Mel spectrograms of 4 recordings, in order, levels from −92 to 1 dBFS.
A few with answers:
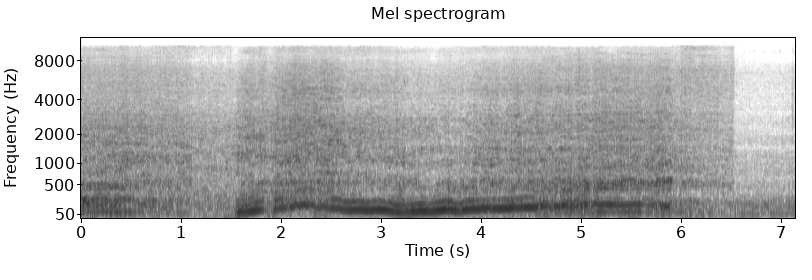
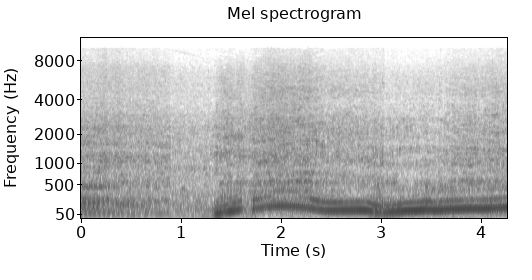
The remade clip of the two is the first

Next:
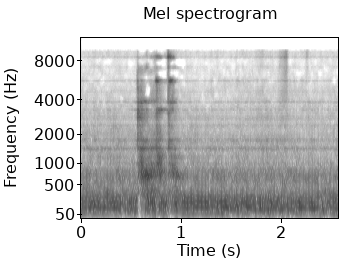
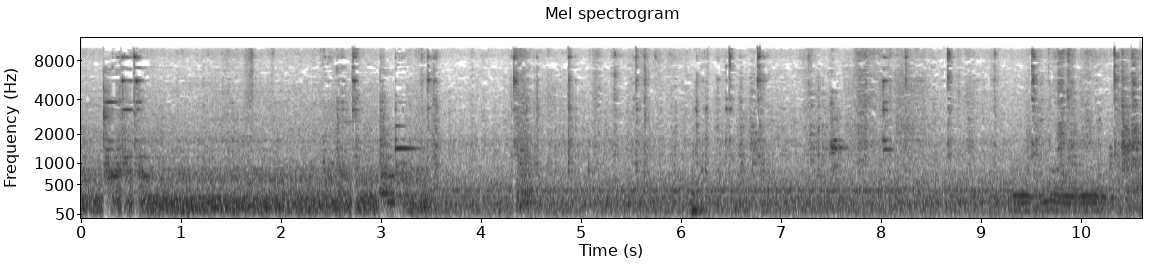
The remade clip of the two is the first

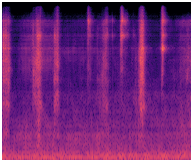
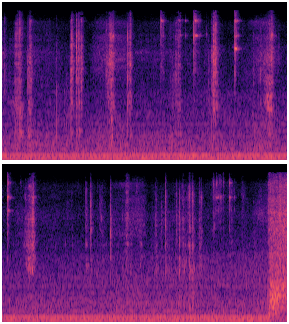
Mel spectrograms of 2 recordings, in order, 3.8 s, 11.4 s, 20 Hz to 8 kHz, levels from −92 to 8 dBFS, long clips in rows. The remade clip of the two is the first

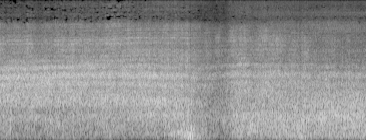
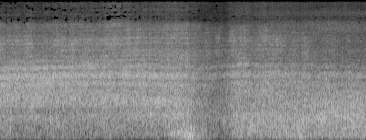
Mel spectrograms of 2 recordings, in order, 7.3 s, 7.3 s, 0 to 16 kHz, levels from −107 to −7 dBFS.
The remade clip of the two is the first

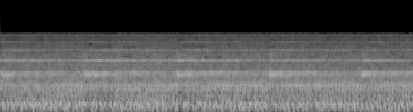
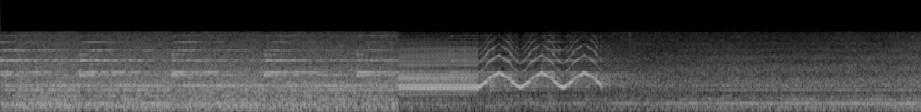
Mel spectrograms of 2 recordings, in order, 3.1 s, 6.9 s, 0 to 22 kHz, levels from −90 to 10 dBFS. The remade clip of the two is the first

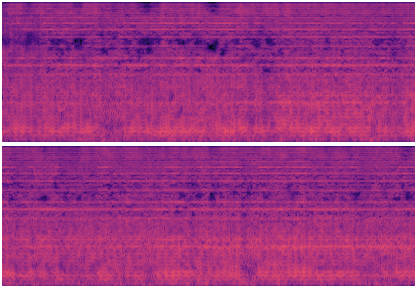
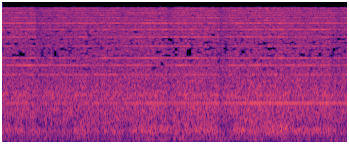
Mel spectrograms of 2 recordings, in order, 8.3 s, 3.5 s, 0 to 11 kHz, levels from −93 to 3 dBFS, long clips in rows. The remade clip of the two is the first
